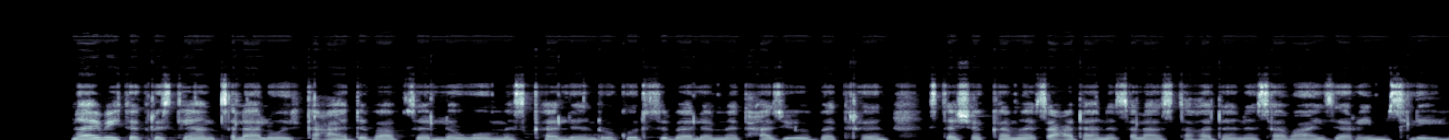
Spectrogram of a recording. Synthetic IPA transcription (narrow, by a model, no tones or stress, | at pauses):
najbe̞t̪ʰɐkɾɨst̪ʰijant͡sʼɨlalwɔjkʰaʕad̪ɨβaβzɐlːɐwo̞mɐskʼɐlɨnɾɨɡud̪z̥ɨβɐlɐmɐt̪ħaziubɐt̪ɾɨnz̥ɨt̪ʰɐʃɐkʰːɐmɐt͡sʼaʕd̪anɐt͡sʼɨlazɨt̪ʰɐxɐd̪ɐnɐsɐβajzɐɾʔimɨsliɨjːu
